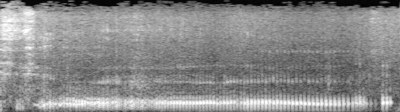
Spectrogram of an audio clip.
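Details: Purring leopard being scratched behind the ear, asking for caresses like a pet cat: a continuous low rumble that turns into distinct rapid pulses toward the end, closing with a couple of short huffs.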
